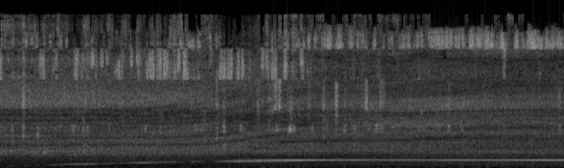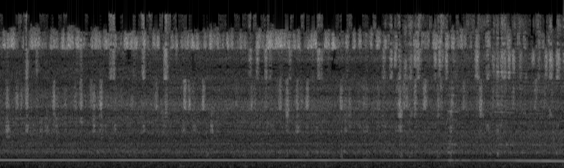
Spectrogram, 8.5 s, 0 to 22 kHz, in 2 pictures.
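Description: A purfling cutter spinning up to 60,000 RPM and cutting wood on an archtop guitar, a high steady whine that rises quickly at the start and then holds level, loud and alone with no talk.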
